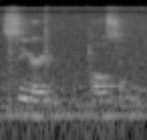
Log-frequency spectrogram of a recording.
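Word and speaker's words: Sigurd Olson: one of my favorite quotes comes from environmentalist Seager Olsen I pronounced it right he says one must live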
